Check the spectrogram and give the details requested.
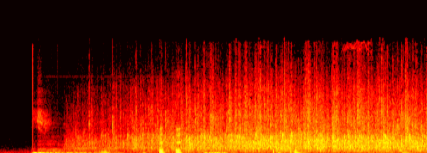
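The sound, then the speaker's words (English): A burst of applause starts abruptly and continues as a steady, dense wash of many hands clapping at once, loud, sustained for several seconds. “Wow, an applause break is just like a lot of high fives all at once.”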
